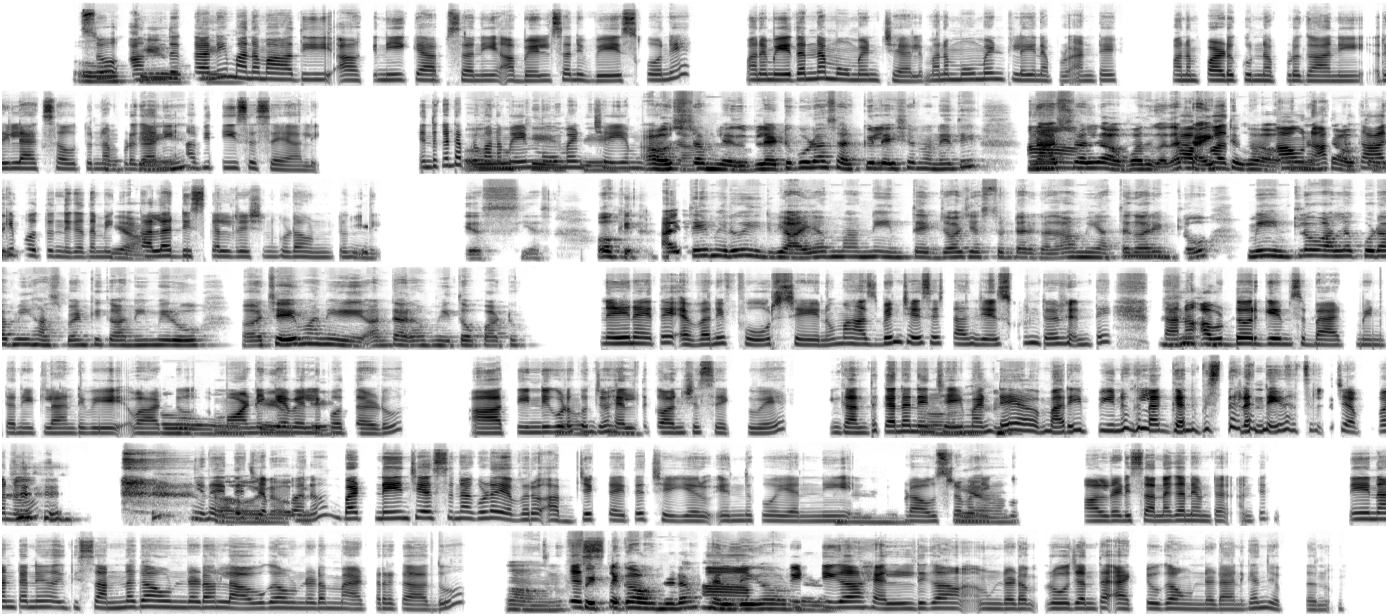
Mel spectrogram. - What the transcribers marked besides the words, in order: in English: "సో"; in English: "నీ కాప్స్"; in English: "బెల్ట్స్"; in English: "మూ‌వ్‌మెంట్"; in English: "మూ‌వ్‌మెంట్"; in English: "రిలాక్స్"; in English: "మూ‌వ్‌మెంట్"; in English: "బ్లడ్"; in English: "సర్కులేషన్"; in English: "నేచురల్‌గా"; in English: "టైట్‌గా"; in English: "కలర్ డిస్కలరేషన్"; in English: "యెస్. యెస్"; chuckle; in English: "ఎంజాయ్"; in English: "హస్బాండ్‌కి"; in English: "ఫోర్స్"; in English: "హస్బెండ్"; other background noise; laugh; in English: "ఔట్‌డోర్ గేమ్స్"; in English: "మార్నింగే"; in English: "హెల్త్ కాన్షియస్"; chuckle; laughing while speaking: "మరీ పీనుగులాగా కనిపిస్తాడని, నేను అసలు చెప్పను, నేనైతే చెప్పను"; tapping; laughing while speaking: "అవునవును"; in English: "బట్"; in English: "అబ్జెక్ట్"; in English: "ఆల్రెడీ"; in English: "మ్యాటర్"; in English: "ఫిట్‌గా"; in English: "హెల్తీ‌గా"; in English: "ఫిట్‌గా, హెల్త్‌గా"; in English: "యాక్టివ్‍గా"
- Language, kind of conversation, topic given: Telugu, podcast, బిజీ రోజువారీ కార్యాచరణలో హాబీకి సమయం ఎలా కేటాయిస్తారు?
